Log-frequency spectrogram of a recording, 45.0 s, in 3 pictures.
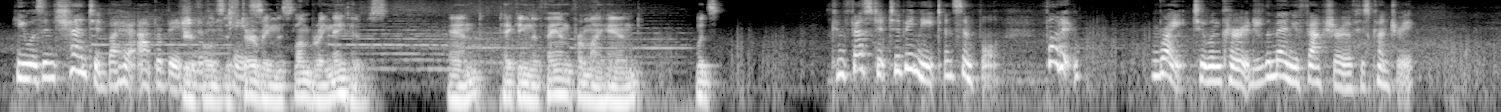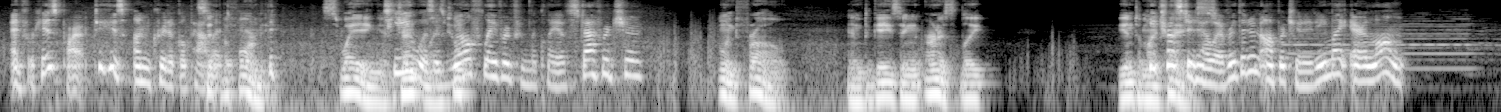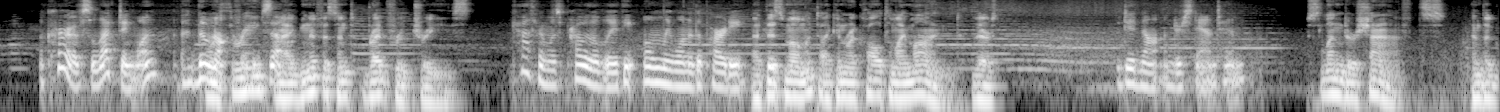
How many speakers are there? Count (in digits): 2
